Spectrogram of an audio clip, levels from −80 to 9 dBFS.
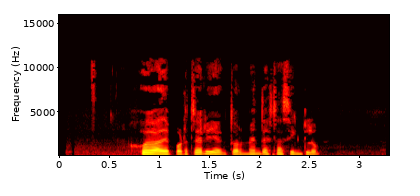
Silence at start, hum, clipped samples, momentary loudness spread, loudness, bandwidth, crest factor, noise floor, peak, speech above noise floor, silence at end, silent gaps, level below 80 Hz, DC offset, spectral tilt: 0.75 s; none; under 0.1%; 13 LU; -21 LUFS; 11.5 kHz; 20 dB; -62 dBFS; -2 dBFS; 42 dB; 0.7 s; none; -66 dBFS; under 0.1%; -6 dB/octave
